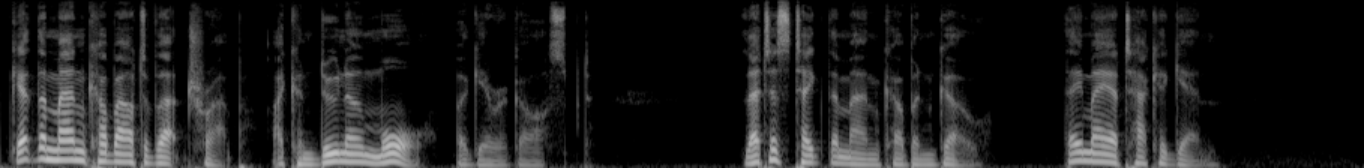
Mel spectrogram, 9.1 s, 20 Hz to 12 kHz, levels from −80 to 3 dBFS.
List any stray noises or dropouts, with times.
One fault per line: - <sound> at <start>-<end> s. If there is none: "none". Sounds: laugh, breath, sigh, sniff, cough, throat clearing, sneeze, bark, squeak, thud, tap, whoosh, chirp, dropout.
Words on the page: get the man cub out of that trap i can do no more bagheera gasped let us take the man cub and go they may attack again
none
